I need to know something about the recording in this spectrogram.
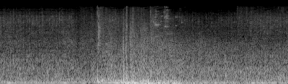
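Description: An explosion bursts loudly nearby.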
